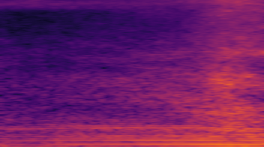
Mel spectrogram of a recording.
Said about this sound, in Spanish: y hay interferencia, claramente, justo cuando pasa la moto.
